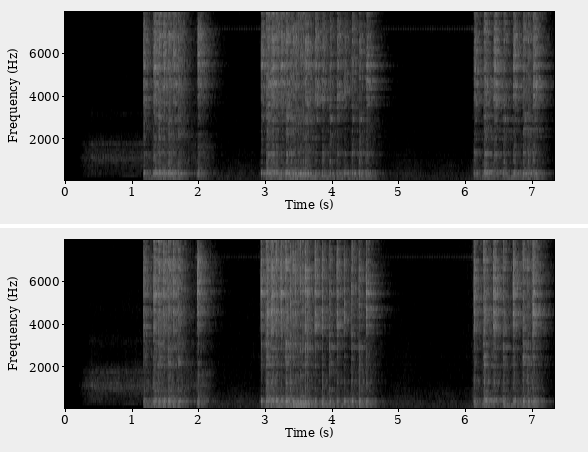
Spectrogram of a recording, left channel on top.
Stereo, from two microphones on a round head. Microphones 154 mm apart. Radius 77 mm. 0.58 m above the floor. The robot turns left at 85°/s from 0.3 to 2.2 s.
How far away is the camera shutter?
About 0.7 m.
